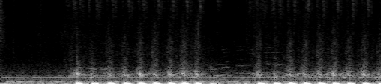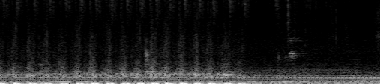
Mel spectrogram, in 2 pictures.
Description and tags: Spin rope in air.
